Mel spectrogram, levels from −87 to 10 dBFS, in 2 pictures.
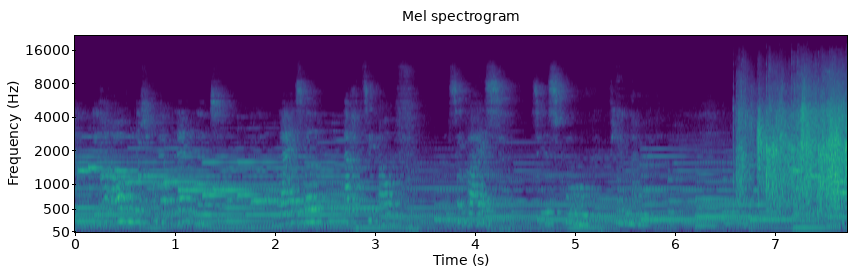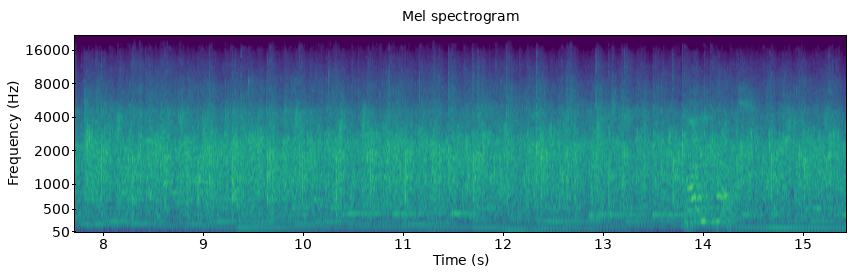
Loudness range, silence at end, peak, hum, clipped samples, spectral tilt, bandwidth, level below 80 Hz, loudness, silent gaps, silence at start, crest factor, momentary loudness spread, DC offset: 19 LU; 0 s; 0 dBFS; none; under 0.1%; -2 dB/octave; 19 kHz; -66 dBFS; -18 LUFS; none; 0 s; 22 dB; 20 LU; under 0.1%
